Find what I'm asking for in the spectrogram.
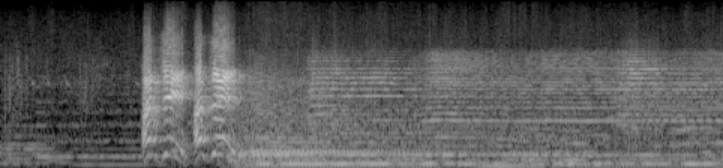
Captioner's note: soldiers speaking in German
